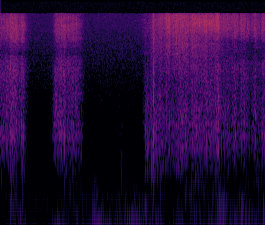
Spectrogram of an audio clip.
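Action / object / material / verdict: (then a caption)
scrape / shaggy textile carpet scraped with a plastic comb / textile fibre / none. A white plastic comb is swept quickly across the pile of a large red shaggy textile carpet, scratching the fibres. Broadband scratchy swishes come in bursts over a low rumble, with a sharper crackle near the middle.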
